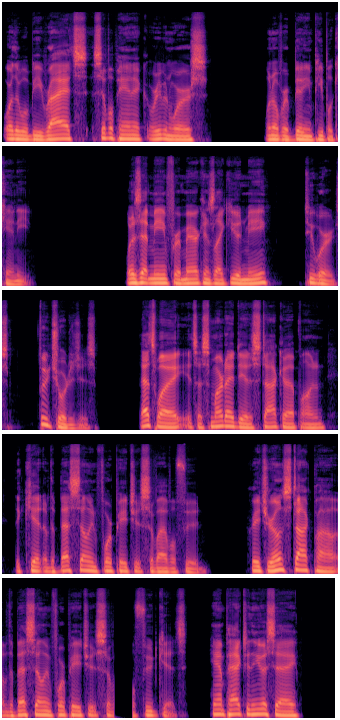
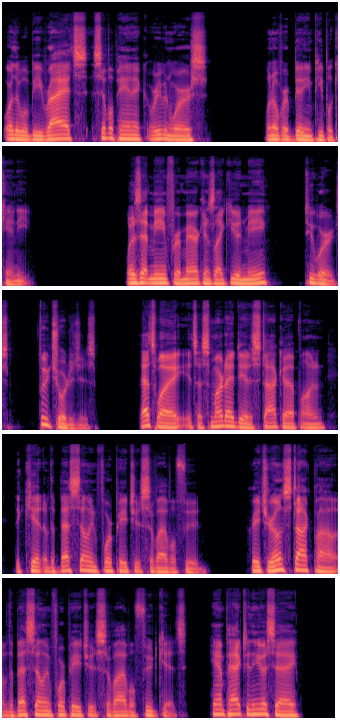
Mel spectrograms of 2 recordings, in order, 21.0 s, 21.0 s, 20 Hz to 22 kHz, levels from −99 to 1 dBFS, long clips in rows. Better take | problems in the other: second | audio cutting out; at 18 s

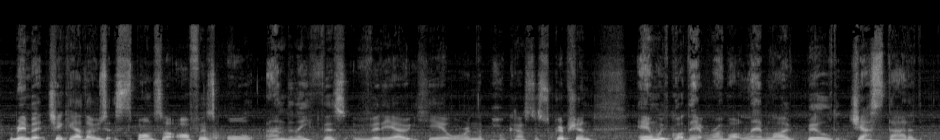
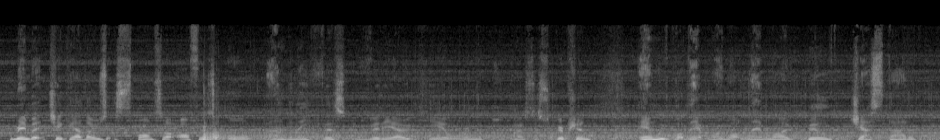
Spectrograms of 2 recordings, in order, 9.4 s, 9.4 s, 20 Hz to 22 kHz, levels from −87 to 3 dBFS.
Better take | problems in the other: first | hiss; loud; throughout; 6 dB below the speech; faint in the first

